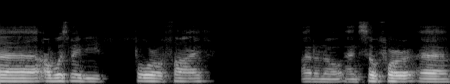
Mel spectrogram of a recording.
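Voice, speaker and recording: Slowish and monotone, a man with a German accent speaks at a fairly high pitch and a fairly slow pace. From Germany. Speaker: jazz drummer. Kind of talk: interview. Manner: halting, many fillers.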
